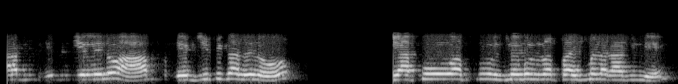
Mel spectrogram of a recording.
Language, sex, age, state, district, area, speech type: Urdu, male, 30-45, Telangana, Hyderabad, urban, conversation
